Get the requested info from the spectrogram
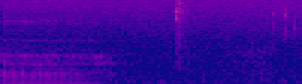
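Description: A man's drawn-out, level-pitched "uhh" hesitation, held for under a second, then quiet room tone with a faint click about a second in.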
